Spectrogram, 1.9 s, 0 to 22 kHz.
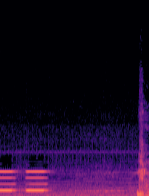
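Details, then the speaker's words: Two short clear electronic beeps, then quiet room noise: a bedside monitor alarm on a hospitalized trach patient whose oxygen saturation stays around 89–94%; the monitor alarms whenever it drops below 95. "like the machine that she's hooked up to, it alarms whenever she gets lower."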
